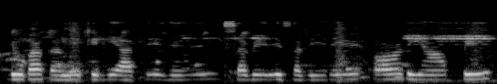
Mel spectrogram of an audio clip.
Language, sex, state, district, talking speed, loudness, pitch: Hindi, female, Bihar, Kishanganj, 130 wpm, -24 LUFS, 230 Hz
